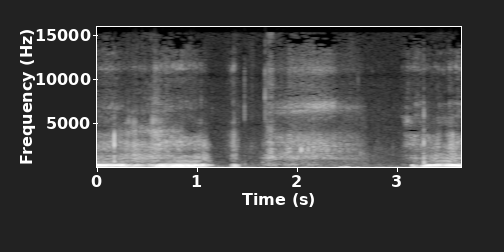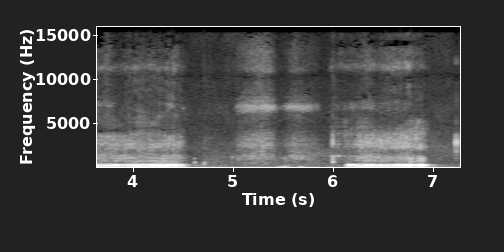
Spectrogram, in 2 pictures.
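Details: French Bulldog asleep at home after a tiring day, snoring: loud rattling snores with each breath in, about three in seven seconds, separated by quieter breaths out; ordinary snoring.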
